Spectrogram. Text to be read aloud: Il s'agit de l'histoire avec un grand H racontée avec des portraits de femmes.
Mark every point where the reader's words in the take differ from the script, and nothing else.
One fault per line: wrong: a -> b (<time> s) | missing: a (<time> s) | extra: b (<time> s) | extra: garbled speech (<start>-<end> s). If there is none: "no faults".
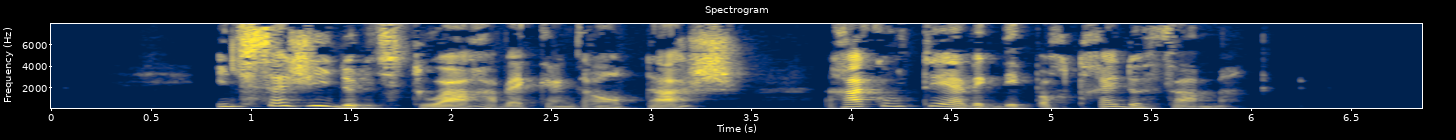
no faults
